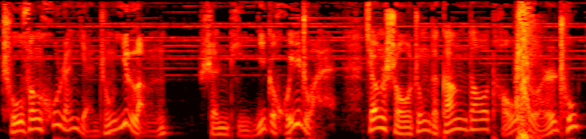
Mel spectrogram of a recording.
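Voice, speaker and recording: Lively male audio drama narrator. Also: on the high side, normal speed, faint music behind. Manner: dramatic, expressive storytelling.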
